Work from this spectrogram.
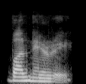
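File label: "vulnerary", Indian English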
